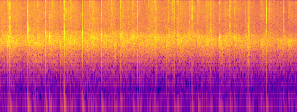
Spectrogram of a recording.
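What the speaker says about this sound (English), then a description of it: "So just the first applause" An audience at a mental health investment forum claps steadily and evenly throughout, with close individual claps standing out from the general applause.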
